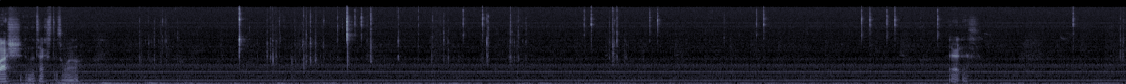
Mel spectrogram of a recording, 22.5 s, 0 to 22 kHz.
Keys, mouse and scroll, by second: 2.9 click, 3.1 ctrl+z, 3.8 middle click, 5.3-6.0 scroll, 6.3 v, 7.2-9.7 ctrl+click, 9.7 click, 9.8 click, 11.8-12.8 ctrl+click, 12.7 ctrl+click, 13.2 right click, 15.3 click, 16.3 click, 17.4 click, 17.9 click, 21.4 click.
